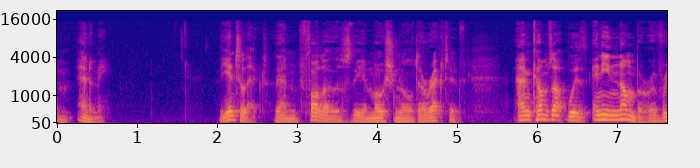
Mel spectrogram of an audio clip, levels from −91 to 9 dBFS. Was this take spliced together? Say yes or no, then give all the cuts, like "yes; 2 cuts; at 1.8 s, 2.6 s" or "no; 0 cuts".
no; 0 cuts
